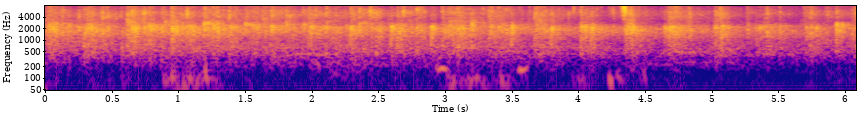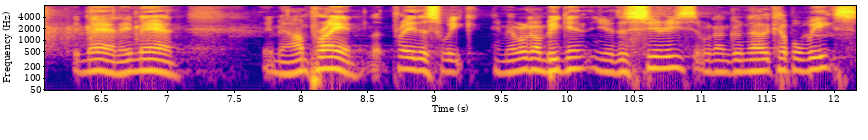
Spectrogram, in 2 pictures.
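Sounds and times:
audience hand clapping: 0.0 - 7.0
speech: 6.3 - 12.1.

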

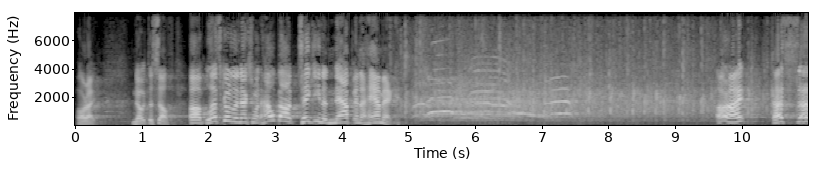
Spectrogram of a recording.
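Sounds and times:
speech: 0.1 - 5.1, 9.6 - 10.9
audience clapping: 4.8 - 10.9.

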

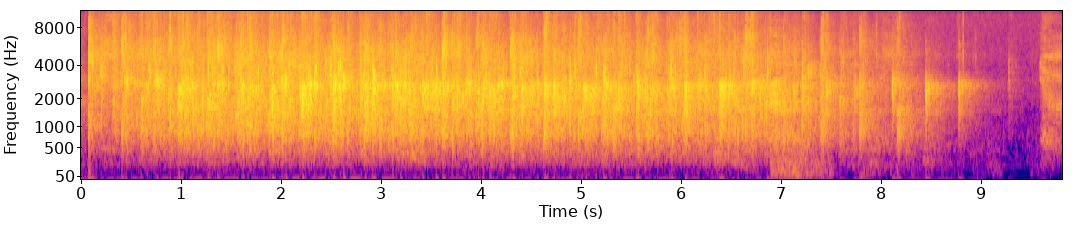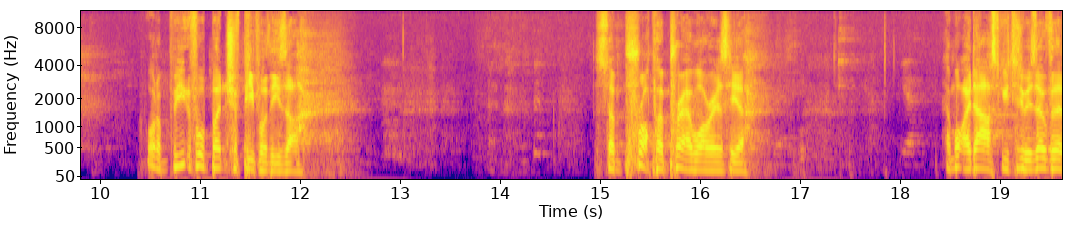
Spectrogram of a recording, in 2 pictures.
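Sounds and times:
church congregation clapping: 0.0 - 9.4
speech: 10.5 - 12.2, 15.0 - 16.7, 18.5 - 19.6.

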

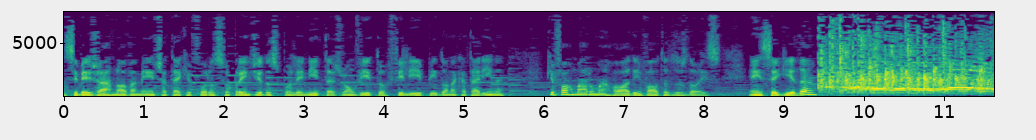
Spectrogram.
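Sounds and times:
speech: 0.0 - 9.9
group applause: 9.4 - 11.6.

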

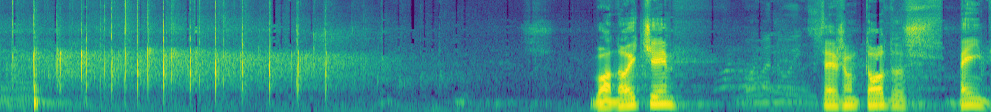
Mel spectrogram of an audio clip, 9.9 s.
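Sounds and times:
audience clapping: 0.0 - 4.8
speech: 6.0 - 6.8, 8.2 - 9.8.

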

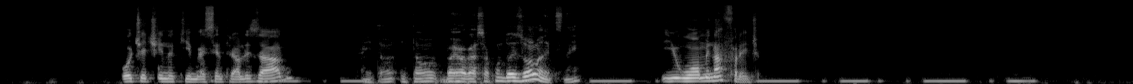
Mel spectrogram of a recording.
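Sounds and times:
speech: 1.2 - 6.0, 6.6 - 7.8
telephone line signal tones as a call comes in: 2.8 - 3.7, 5.9 - 6.4, 7.4 - 10.4.

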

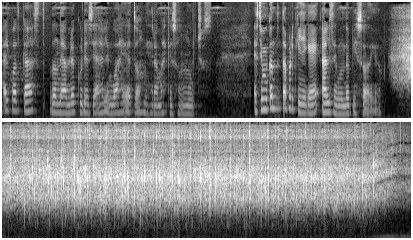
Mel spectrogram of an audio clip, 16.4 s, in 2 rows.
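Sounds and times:
speech: 0.0 - 4.2, 5.0 - 8.2
applause sound effect: 7.8 - 16.3.

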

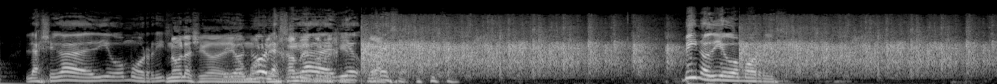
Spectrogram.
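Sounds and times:
speech: 0.2 - 4.7, 6.8 - 7.9
laughter: 2.3 - 5.0
audience applause: 3.0 - 9.9.

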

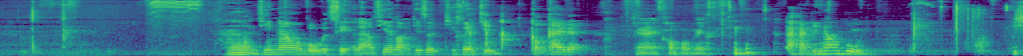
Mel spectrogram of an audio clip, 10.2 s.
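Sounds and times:
speech: 2.2 - 8.8
paper being handled near the recorder: 9.1 - 10.1.

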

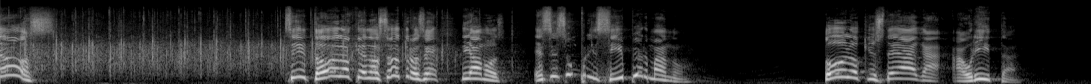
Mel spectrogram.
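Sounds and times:
audience applauding: 0.0 - 5.2
speech: 0.2 - 0.6, 2.9 - 7.0, 8.2 - 10.2.

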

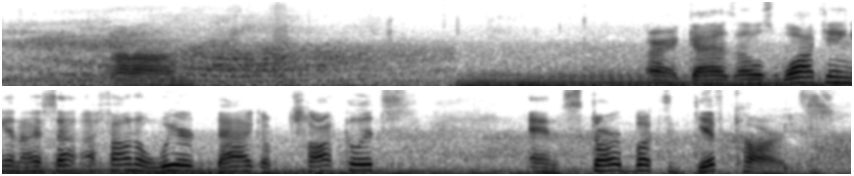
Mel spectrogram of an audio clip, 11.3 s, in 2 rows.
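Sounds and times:
cars driving by on road: 0.0 - 11.3
speech: 4.4 - 8.4, 9.2 - 11.3.

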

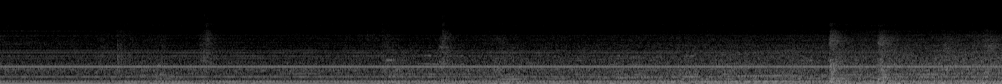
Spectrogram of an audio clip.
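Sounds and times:
constant mid-pitched whine: 0.0 - 10.0
Ohmi Railway train rumble: 6.2 - 10.0.

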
